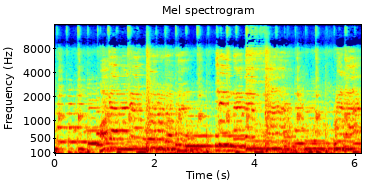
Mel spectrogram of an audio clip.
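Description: Live band music: a drum kit keeping a steady beat under guitar and bass guitar lines.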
